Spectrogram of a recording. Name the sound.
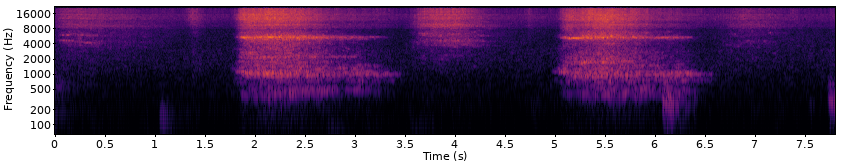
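breathing in during a breathing exercise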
